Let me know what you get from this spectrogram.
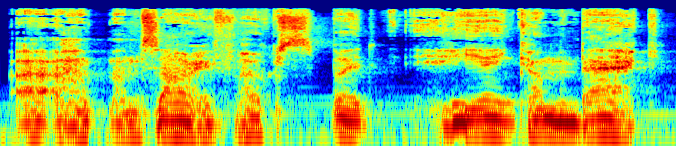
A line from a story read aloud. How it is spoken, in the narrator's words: he said shakily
